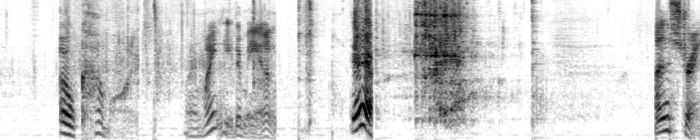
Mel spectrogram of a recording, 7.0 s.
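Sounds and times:
speech: 0.6s - 2.8s, 3.5s - 3.8s, 6.6s - 6.9s
ice and cocktail ingredients being shaken: 3.8s - 5.2s.

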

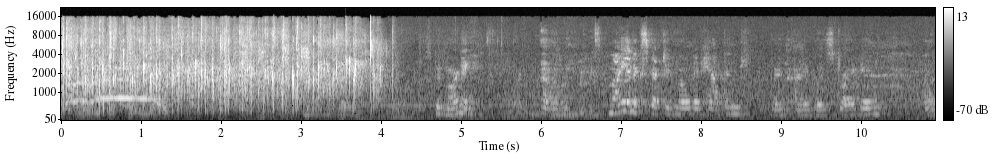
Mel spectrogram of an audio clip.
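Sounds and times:
whistle or cheer: 0.0s - 1.4s
audience applause: 0.0s - 4.2s
speech: 4.8s - 5.4s, 6.0s - 10.9s.

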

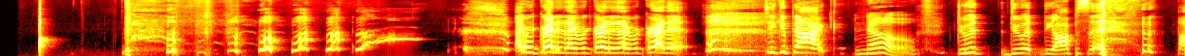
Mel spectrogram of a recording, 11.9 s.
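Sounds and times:
mouth pop: 0.4s - 0.7s
choppy rhythmic laughter: 1.2s - 4.2s, 11.0s - 11.7s
speech: 5.2s - 6.9s, 7.6s - 11.8s.

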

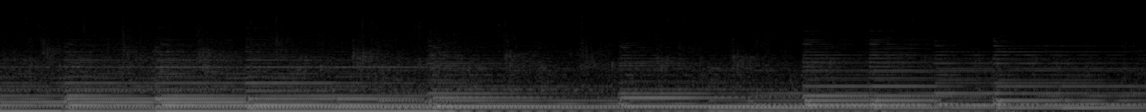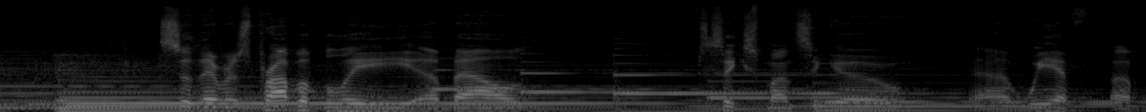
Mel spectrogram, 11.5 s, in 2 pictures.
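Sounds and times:
people clapping: 0.0s - 7.5s
speech: 6.6s - 8.5s, 9.2s - 11.4s.

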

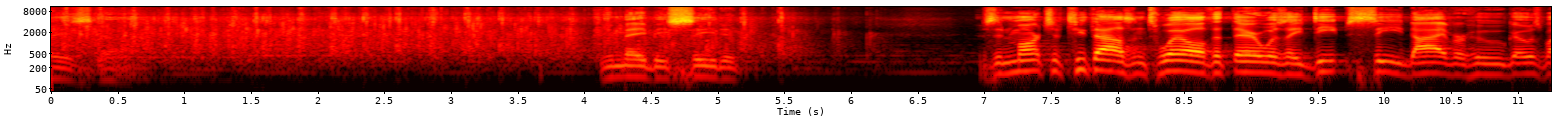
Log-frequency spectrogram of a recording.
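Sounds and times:
audience hand clapping: 0.0s - 6.4s
speech: 4.1s - 5.3s, 7.0s - 11.2s.

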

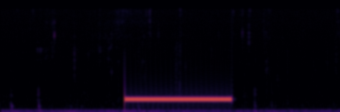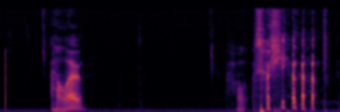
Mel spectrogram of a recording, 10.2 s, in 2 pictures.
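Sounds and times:
telephone ringback tone while calling someone back: 1.9s - 3.5s
speech: 6.0s - 6.4s, 8.6s - 10.0s.

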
